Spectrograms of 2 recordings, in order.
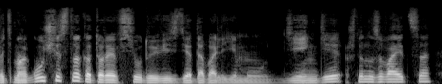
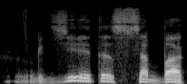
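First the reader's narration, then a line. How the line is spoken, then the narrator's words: Muttered. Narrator (Russian): бормотал он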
